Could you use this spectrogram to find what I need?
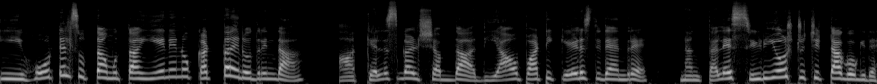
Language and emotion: Kannada, angry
